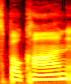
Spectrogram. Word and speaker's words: Spokane: Apparently Spokane is actually pronounced Spokane in Washington.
